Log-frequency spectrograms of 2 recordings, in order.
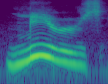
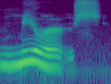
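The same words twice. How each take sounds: First: The word is said in a Vermont pronunciation. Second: The word is said in a standard pronunciation.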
